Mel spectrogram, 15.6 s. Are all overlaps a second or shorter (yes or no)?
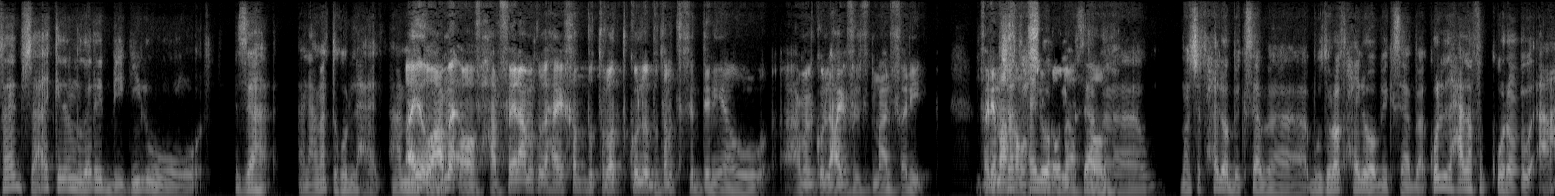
no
